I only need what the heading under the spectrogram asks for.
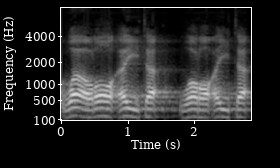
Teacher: ورأيت، الهمزة هنا مرققة، ورأيت ورأيت، التاء هنا كذلك، والياء والهمزة ماذا؟ مرققات، إذن عندنا في كلمة ورأيت عندنا الراء فقط مفخمة، نفخمها ونرقق باقي ماذا؟ الأحرف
